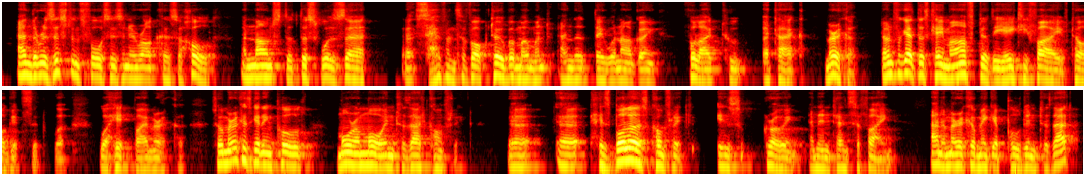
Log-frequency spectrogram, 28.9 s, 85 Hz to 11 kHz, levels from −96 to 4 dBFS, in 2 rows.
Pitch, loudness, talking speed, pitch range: 130 Hz, -23 LUFS, 145 wpm, 120-145 Hz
